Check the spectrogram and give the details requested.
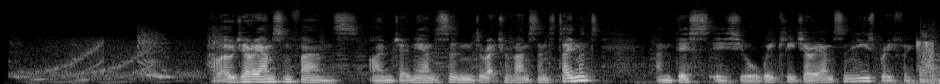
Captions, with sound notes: (laser sounds) - Hello Gerry Anderson fans. I'm Jamie Anderson, Director of Anderson Entertainment, and this is your weekly Gerry Anderson news briefing.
